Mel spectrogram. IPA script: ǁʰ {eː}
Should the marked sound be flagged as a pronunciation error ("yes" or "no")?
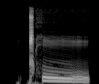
yes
